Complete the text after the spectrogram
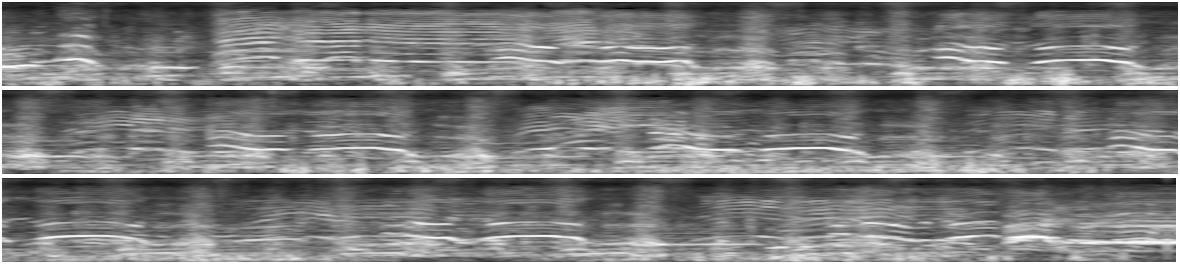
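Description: Feet stamp on dry ground as people jump.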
